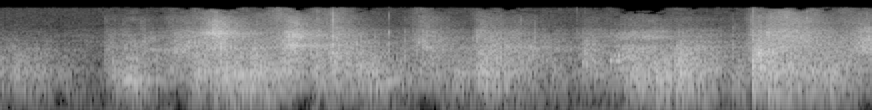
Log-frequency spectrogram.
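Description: Footwork scuffing on a boxing ring's canvas and padded boxing-glove hits from two children sparring: a run of short thuds and scuffs, the sharpest near the end.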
